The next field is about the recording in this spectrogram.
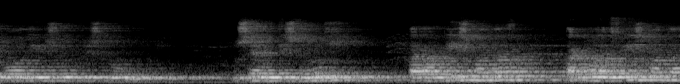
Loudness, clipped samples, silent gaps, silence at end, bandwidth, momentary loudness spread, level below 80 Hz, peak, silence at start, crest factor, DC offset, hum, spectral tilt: -21 LUFS; under 0.1%; none; 0 s; 8.4 kHz; 13 LU; -64 dBFS; -6 dBFS; 0 s; 14 dB; under 0.1%; none; -7 dB/octave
